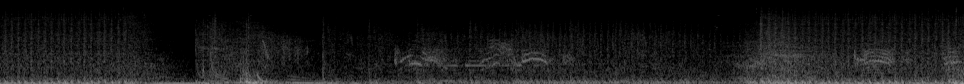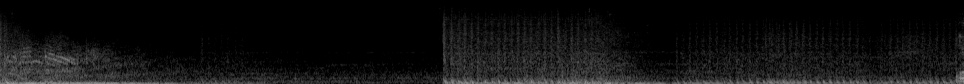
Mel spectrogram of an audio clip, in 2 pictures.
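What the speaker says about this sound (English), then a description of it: "You need to shoot the main gun at that" Railjack main gun firing in the PC game Warframe, heard as bursts of rapid mechanical gunfire and booming shots with clanking, fading into a quieter stretch before loud firing resumes.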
